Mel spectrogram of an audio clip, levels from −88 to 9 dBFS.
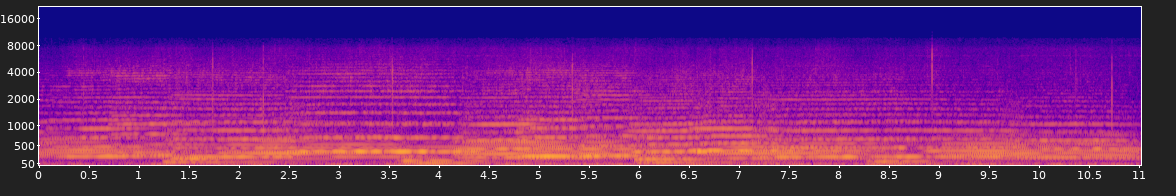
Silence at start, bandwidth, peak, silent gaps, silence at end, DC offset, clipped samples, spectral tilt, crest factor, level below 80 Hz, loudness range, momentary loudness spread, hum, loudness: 0 s; 8.6 kHz; -4 dBFS; none; 0 s; under 0.1%; under 0.1%; -7.5 dB/octave; 16 dB; -36 dBFS; 4 LU; 7 LU; none; -21 LUFS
